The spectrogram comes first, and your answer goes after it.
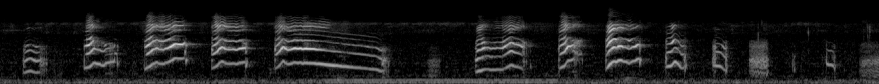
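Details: Fearful puppy crying for its mother: rapid series of piercing whines and yelps, many short and arched, one longer falling cry, about a dozen calls in quick succession, fading toward the end, faint hum beneath.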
